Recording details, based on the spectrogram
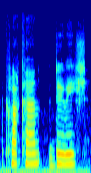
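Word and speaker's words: Clachan Duich: is at the bedroom window we are at clackan dewish burial ground that's how you pronounce it i'll put the spelling up at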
